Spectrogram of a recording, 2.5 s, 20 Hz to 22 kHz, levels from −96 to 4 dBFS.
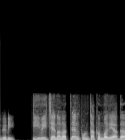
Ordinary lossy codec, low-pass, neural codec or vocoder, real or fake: none; 7.2 kHz; codec, 16 kHz, 0.5 kbps, X-Codec, HuBERT features, trained on general audio; fake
